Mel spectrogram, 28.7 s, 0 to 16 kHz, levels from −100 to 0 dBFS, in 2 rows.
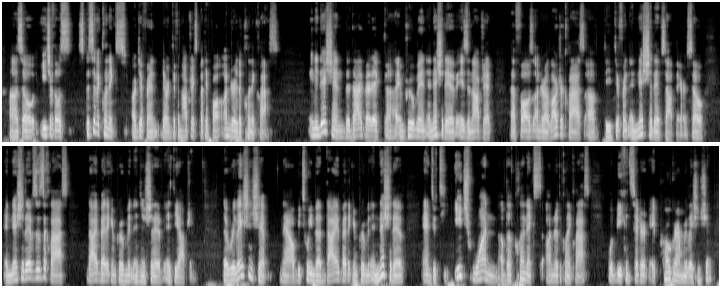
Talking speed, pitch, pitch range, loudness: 165 wpm, 115 Hz, 105-130 Hz, -20 LUFS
